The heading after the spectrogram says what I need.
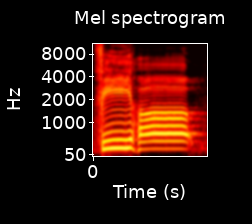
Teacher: یا مدہ اور الف مدہ ایک ایک الف ان کو کھینچ کر ادا کریں گے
